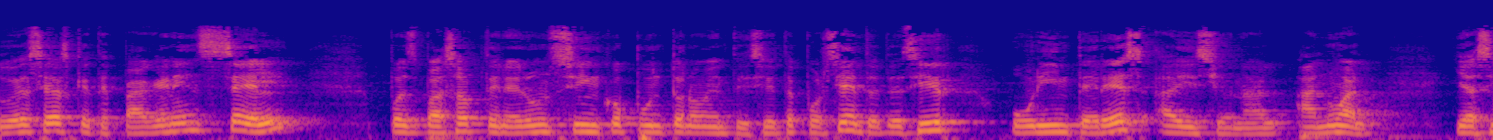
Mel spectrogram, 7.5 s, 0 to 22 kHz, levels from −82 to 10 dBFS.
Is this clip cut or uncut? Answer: uncut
